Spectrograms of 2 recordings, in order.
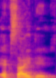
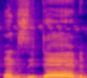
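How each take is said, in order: First: It is said with a k sound before s. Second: It is said with no k sound before s. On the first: The speaker calls it wrong. "very often students uh, pronounce it excited" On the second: The speaker calls it right. "it is not excited, it is exit"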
